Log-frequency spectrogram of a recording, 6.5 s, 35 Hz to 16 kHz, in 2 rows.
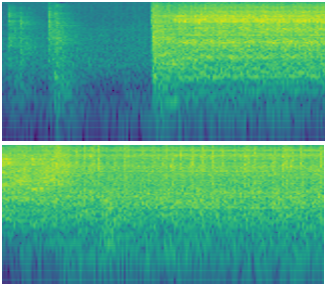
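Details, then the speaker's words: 1905 Mitchell D2, 300 CI inline four-cylinder, 35 HP, 3-speed manual, low mileage, once sat in a flood; owner worked to eliminate vacuum leaks. Cranking bursts, then catches into a steady, loud, even idle; sounds perfect. "You spend a lot of time to try to make no vacuum leaks, and you try to make it run perfect. It sounds perfect."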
